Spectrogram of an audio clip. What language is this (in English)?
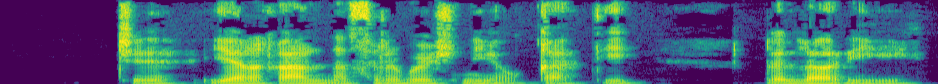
Pashto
